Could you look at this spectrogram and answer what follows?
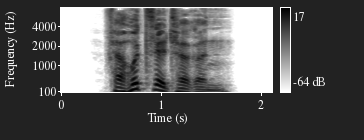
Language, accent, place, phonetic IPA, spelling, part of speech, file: German, Germany, Berlin, [fɛɐ̯ˈhʊt͡sl̩təʁən], verhutzelteren, adjective, De-verhutzelteren.ogg
- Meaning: inflection of verhutzelt: 1. strong genitive masculine/neuter singular comparative degree 2. weak/mixed genitive/dative all-gender singular comparative degree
